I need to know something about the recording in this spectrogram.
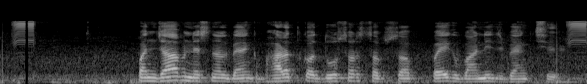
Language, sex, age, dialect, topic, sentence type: Maithili, male, 18-24, Southern/Standard, banking, statement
